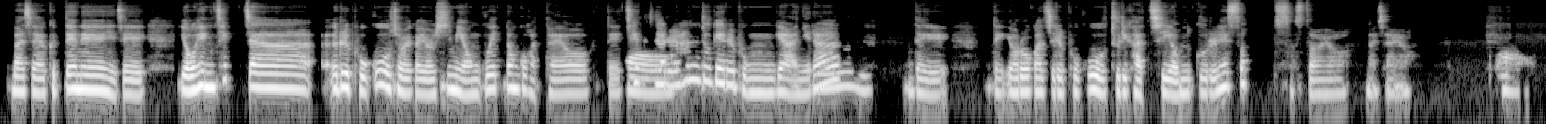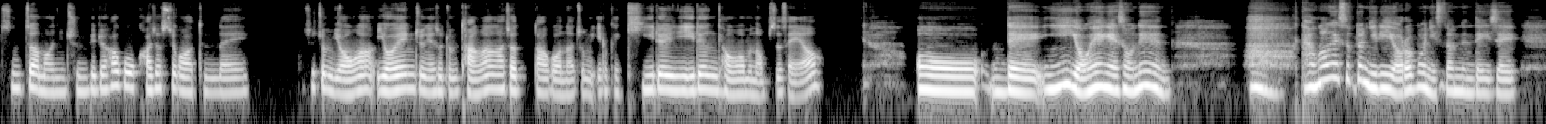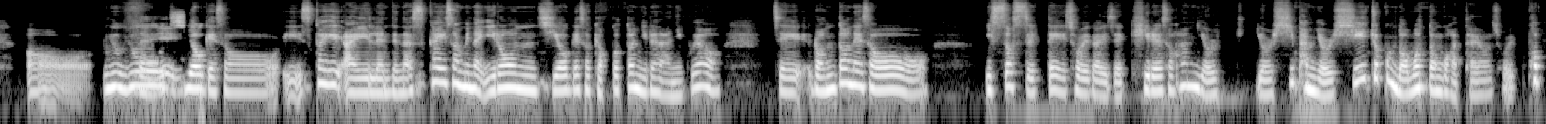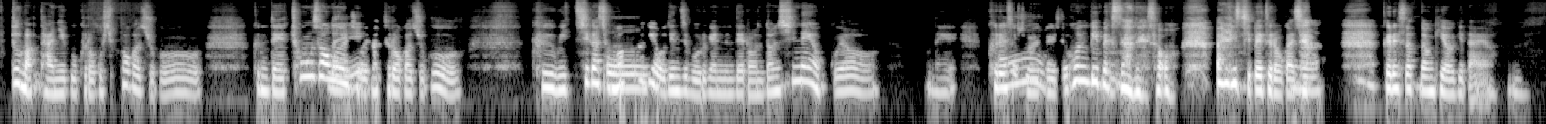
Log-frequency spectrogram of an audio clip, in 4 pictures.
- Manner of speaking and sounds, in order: other background noise; distorted speech; static; sigh; laughing while speaking: "혼비백산해서 빨리"; laughing while speaking: "들어가자"
- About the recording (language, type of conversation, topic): Korean, podcast, 자연 속에서 가장 기억에 남는 여행은 무엇이었나요?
